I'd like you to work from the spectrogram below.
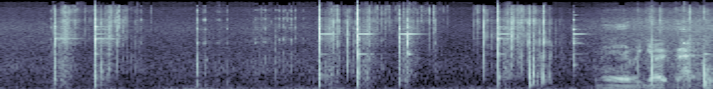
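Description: Gold-bearing ore rock with blue staining struck repeatedly to crack it along its striations, giving sharp, bright impacts in an irregular series of close, loud hits with short pauses between them.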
